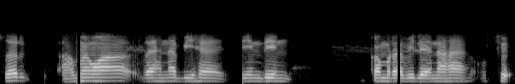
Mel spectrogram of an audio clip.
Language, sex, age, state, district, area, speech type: Urdu, male, 18-30, Uttar Pradesh, Saharanpur, urban, conversation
